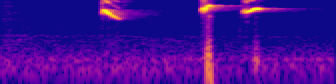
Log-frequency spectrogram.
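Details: Spotted kolibri ninja sunbird uttering its sharp 'shot' song, a training master for other birds played at dawn; three brief shrill notes, the first sliding downward and the last a thin level whistle.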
